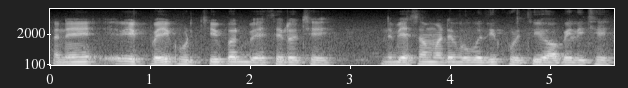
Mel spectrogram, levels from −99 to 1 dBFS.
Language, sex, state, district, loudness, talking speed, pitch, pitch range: Gujarati, male, Gujarat, Gandhinagar, -18 LUFS, 160 wpm, 115 Hz, 110-120 Hz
